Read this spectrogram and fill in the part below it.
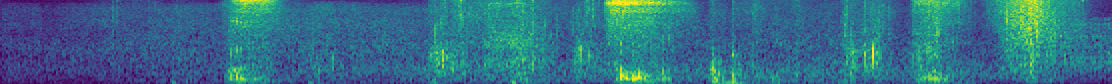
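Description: Footsteps crunch over dry grass and ground.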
